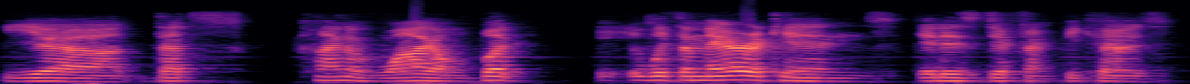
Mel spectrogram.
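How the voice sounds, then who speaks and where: A man's voice: mid-range voice, fairly even intonation, unhurried, bright, forceful tone, dull audio, slight background noise. A young man born in Romania, hosting a podcast in loose, joking chat and swearing casually. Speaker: podcast host.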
